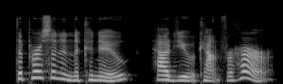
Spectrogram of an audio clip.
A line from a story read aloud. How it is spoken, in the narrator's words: I asked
